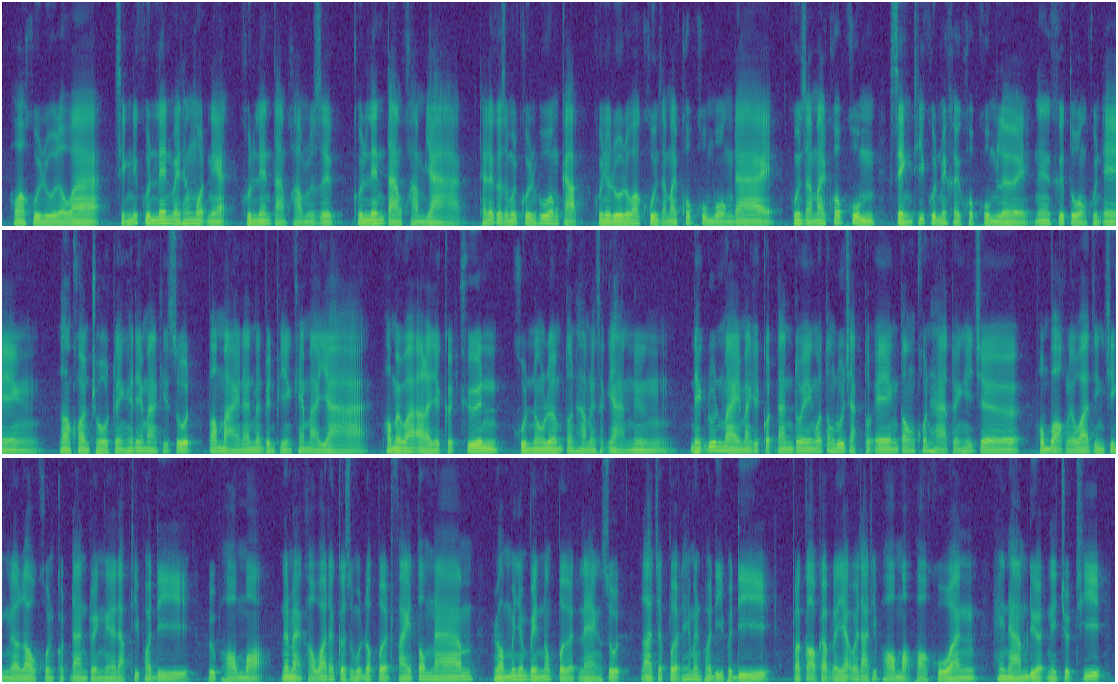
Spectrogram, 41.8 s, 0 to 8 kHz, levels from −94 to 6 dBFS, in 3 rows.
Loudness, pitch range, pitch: -18 LUFS, 95-115 Hz, 105 Hz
